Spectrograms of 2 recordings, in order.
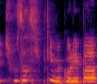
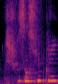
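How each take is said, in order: First: Much higher, pleading whine; mock begging. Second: Softer, high, hushed pretend plea; whisper-beg like a desperate kid; mock begging. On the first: Streamer begging her teacher watching the live, high pleading whine. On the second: Streamer begging her teacher watching the live, hushed and high.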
